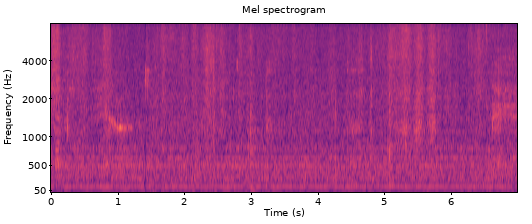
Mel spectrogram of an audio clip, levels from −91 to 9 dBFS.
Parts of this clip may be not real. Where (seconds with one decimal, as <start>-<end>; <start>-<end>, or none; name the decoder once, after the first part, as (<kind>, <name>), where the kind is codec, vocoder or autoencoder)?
none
